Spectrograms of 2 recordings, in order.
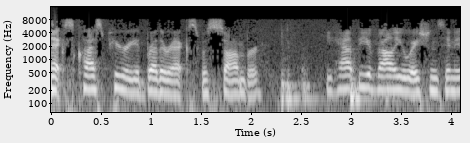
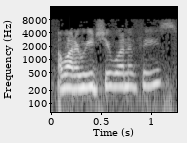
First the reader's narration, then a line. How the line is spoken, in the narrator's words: said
